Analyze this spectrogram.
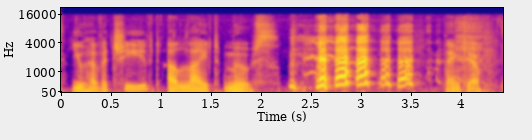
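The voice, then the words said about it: Impression of Mary Berry. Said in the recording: “my impression of her ... Mary Berry ... your British accent? ... Nope. I don't need the accent. ... He just embodied the character.”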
